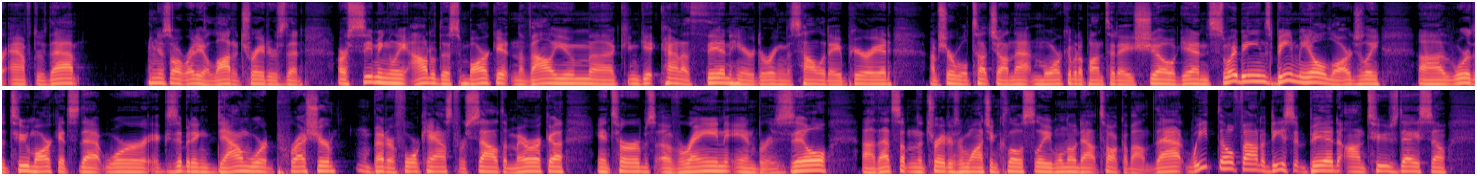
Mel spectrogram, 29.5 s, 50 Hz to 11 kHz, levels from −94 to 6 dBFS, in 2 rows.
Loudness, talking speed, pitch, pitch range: -20 LUFS, 185 wpm, 125 Hz, 115-135 Hz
